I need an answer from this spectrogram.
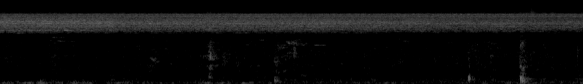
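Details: Loud crickets calling beside a stream on a hiking trail up Needle Hill, a dense, steady high-pitched shimmering trill that holds unbroken throughout, with faint rushing stream noise and a few brief knocks underneath.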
